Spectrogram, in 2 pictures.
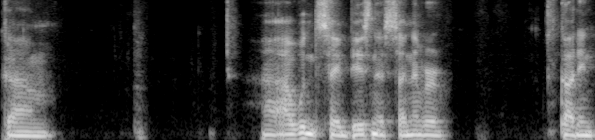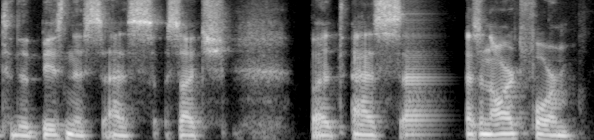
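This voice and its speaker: Slow, halting low-voiced man from Estonia. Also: little pitch movement. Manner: halting, many restarts and fillers, thoughtful. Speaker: guest, writer and musician. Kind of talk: casual interview over a call.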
